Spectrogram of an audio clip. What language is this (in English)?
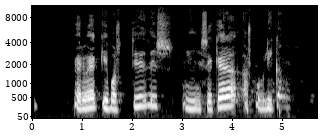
Galician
